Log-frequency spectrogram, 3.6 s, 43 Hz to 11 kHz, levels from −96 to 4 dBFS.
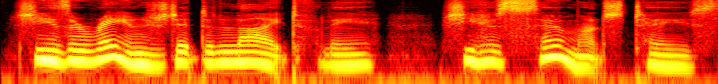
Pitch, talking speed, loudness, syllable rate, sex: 180 Hz, 165 wpm, -16 LUFS, 5.0 syllables/s, female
